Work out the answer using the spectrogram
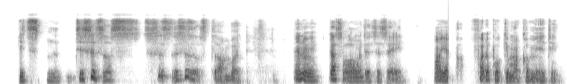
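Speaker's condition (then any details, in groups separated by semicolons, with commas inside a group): No condition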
